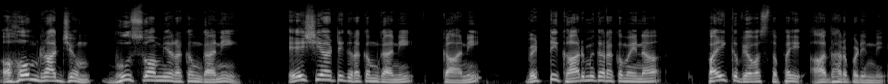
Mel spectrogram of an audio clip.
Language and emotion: Telugu, neutral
